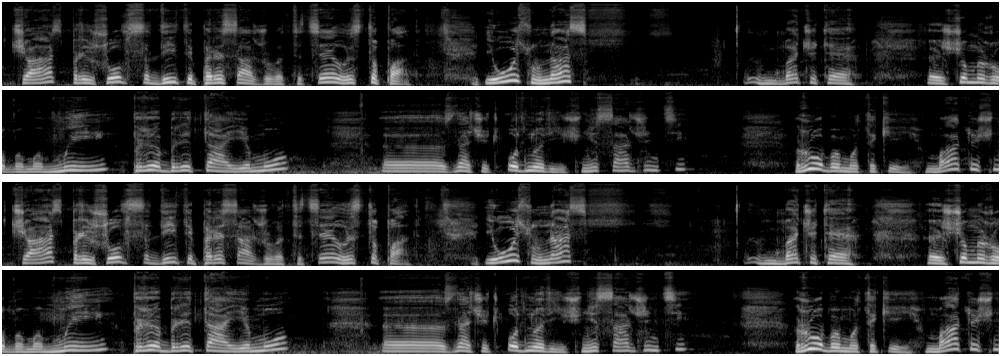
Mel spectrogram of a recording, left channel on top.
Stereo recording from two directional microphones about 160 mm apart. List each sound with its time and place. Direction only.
0.0 s speech: 20° left (ahead or behind)
3.6 s speech: 45° left (ahead or behind)
7.3 s speech: 10° left (ahead or behind)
